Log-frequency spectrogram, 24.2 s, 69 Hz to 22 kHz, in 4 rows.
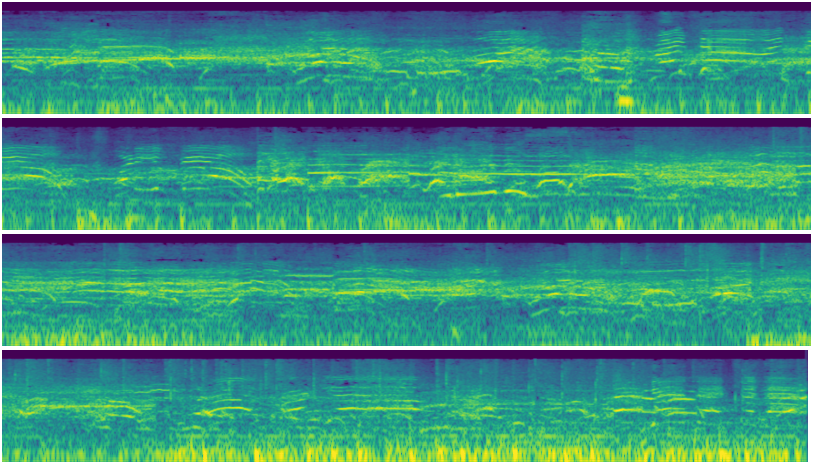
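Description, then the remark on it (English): A group of women at a rage ritual retreat scream and wail over one another nonstop, with steady thuds of sticks bashed on the ground underneath, forming a loud, chaotic wall of sound for the whole stretch. “Women spend $4,000 to bash sticks on the ground and scream at a rage ritual retreat”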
